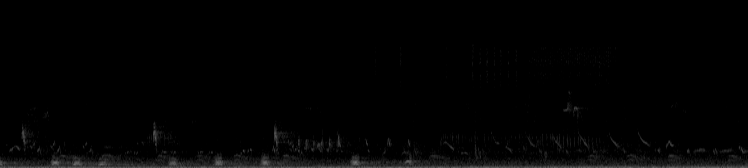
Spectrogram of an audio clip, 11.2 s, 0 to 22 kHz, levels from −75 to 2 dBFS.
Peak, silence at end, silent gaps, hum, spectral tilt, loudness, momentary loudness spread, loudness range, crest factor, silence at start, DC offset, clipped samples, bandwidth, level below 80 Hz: -32 dBFS; 0 s; none; none; -5 dB/octave; -52 LUFS; 4 LU; 2 LU; 16 dB; 0 s; under 0.1%; under 0.1%; 16 kHz; -54 dBFS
